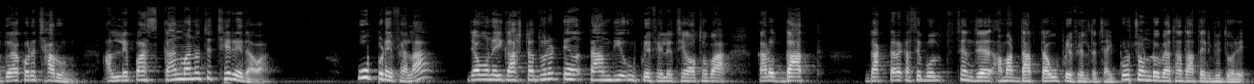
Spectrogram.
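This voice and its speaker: Lively teacher repeating each new word. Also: mid-range voice. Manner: repeats each word and checks with quick questions. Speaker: Malay language teacher. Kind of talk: vocabulary lesson explained over pictures.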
